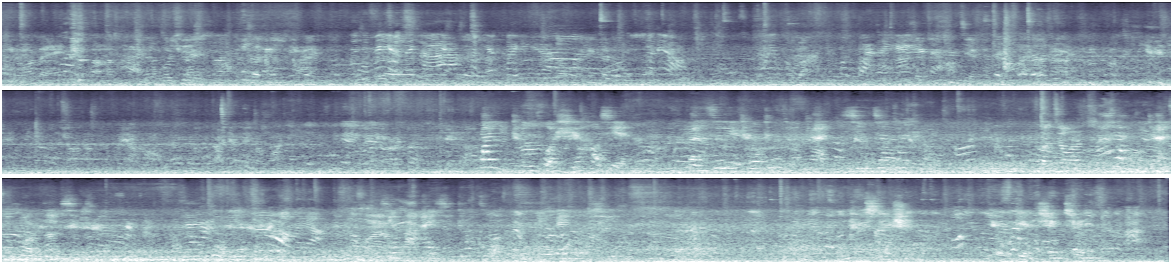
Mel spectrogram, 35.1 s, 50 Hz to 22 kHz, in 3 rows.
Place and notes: Shanghai, China - Line 10 (Shanghai Metro)
from East Nanjing Road Station to Youdian Xincun Station, Binaural recording, Zoom H6+ Soundman OKM II
23 November, 19:01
